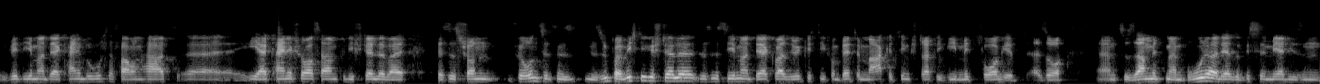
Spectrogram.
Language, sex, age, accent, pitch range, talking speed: German, male, 20-39, German, 115-130 Hz, 210 wpm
